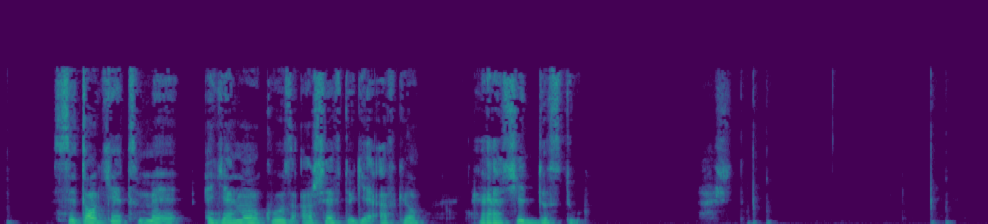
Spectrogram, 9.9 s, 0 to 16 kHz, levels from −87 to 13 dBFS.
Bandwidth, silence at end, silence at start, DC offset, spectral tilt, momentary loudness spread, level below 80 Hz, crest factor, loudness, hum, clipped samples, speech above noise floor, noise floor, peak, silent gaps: 11.5 kHz; 0.4 s; 0.05 s; under 0.1%; -5 dB/octave; 17 LU; -68 dBFS; 20 dB; -28 LUFS; none; under 0.1%; 58 dB; -85 dBFS; -10 dBFS; none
